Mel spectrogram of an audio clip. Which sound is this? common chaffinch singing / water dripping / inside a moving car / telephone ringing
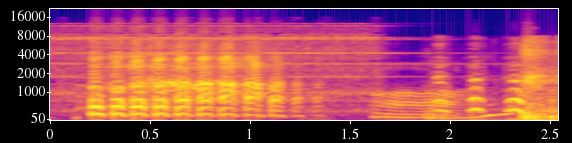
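telephone ringing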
